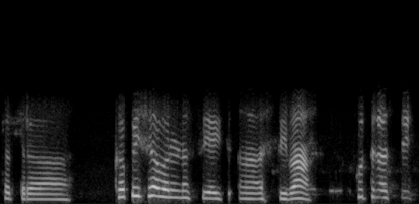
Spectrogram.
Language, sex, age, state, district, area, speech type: Sanskrit, female, 60+, Karnataka, Bangalore Urban, urban, conversation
